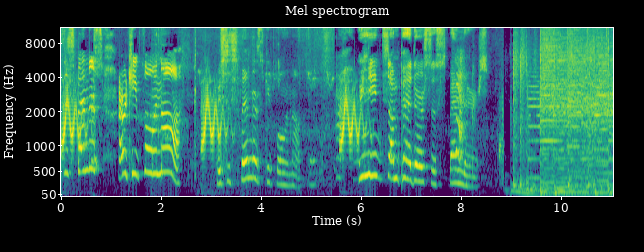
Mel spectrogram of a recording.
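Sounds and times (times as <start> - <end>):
young child talking: 0.1 - 2.5, 3.1 - 8.6.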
